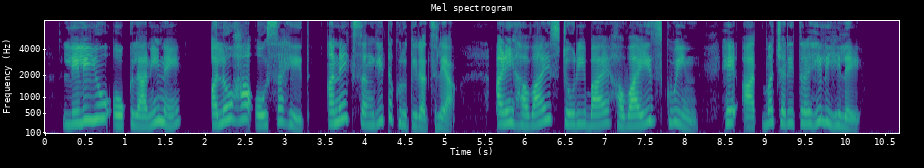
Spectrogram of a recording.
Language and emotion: Marathi, neutral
